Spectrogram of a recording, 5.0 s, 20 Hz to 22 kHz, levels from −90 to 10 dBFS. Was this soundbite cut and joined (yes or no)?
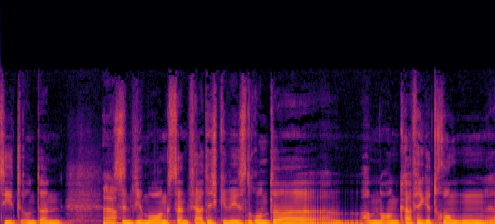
no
